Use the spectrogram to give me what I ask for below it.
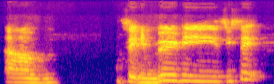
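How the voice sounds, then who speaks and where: A woman's voice: mid-range voice, unhurried, fairly bright tone. A woman with an Australian accent speaking on a panel, emphatic and indignant. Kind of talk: panel discussion. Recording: dull lo-fi sound.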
